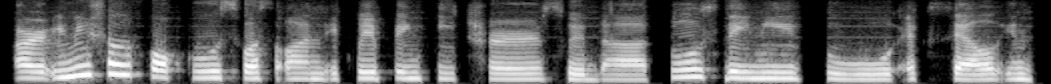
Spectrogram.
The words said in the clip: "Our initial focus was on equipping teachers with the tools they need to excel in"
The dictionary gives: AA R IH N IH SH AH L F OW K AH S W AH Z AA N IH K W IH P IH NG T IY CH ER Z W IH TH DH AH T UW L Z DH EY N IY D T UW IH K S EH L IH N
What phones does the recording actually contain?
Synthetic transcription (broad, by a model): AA R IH N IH SH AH L F OW K AH S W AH S AA N IH K W IH P IH NG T IY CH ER S W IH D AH T UW L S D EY N IY D T UW IH K S EH L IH N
